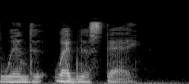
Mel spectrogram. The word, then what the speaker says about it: Wednesday: I also pronounce the N in Wednesday. So, it's wind wedness day.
